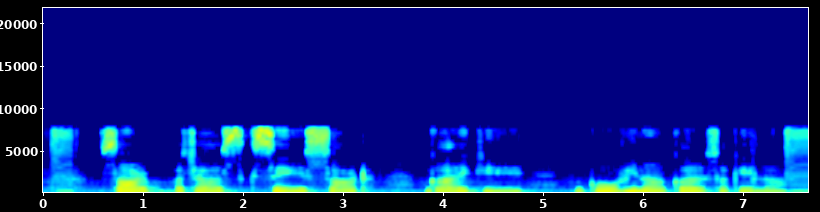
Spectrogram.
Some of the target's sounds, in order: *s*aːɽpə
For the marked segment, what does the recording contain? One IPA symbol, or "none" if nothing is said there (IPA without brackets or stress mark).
s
